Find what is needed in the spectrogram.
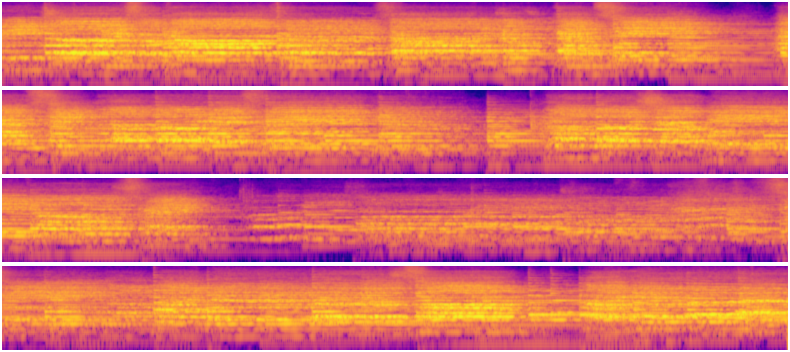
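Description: Mixed-voice church choir singing with grand piano accompaniment. The singing drops away to a softer passage a little past halfway, then builds louder again near the end.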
